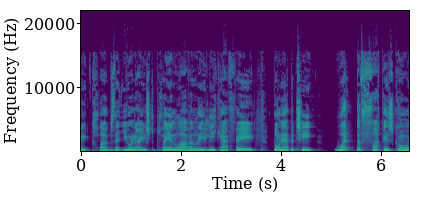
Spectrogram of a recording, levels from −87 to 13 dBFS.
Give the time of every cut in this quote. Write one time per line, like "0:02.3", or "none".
none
